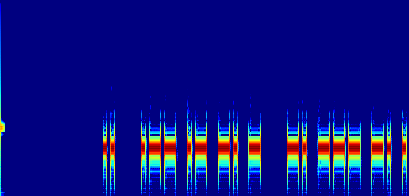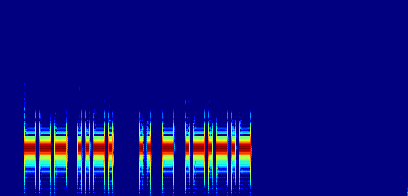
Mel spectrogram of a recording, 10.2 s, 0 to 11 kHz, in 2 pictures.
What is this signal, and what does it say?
Morse code, heard as a keyed tone, about 25 wpm, 700 Hz. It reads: I WANT NONE OF IT.
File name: practice / 25wpm / Sentences with 2-Word Phrases - 25wpm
